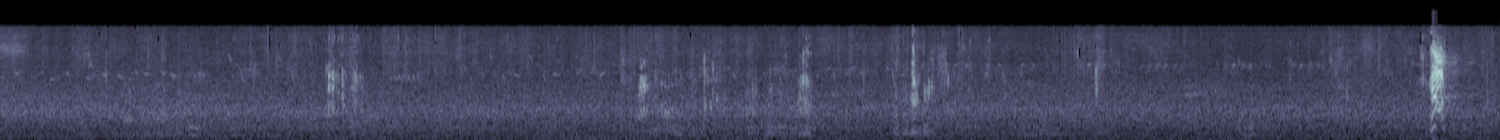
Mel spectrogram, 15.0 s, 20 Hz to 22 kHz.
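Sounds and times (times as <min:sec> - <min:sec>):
puppies yipping and squealing: 0:06.1 - 0:09.8, 0:14.2 - 0:14.7.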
